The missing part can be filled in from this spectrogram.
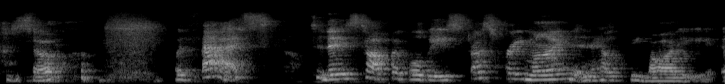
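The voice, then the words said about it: Crackly voice. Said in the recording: “my voice is a little crackly today. Allergies”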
